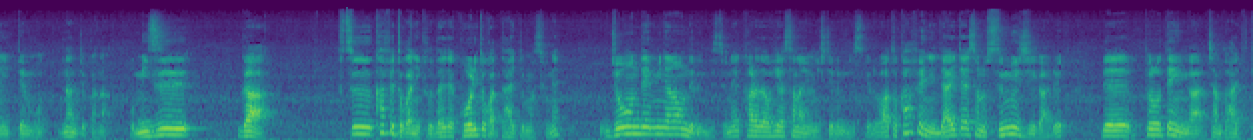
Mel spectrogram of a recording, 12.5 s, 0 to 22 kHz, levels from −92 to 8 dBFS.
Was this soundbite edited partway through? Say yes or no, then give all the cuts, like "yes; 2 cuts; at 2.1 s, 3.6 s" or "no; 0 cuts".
no; 0 cuts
